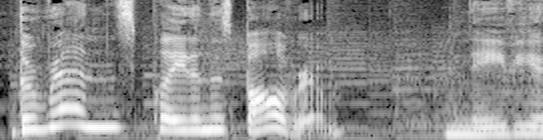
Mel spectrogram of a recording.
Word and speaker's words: Rens: Wrens, by the way, it's not the bird. It's spelled R-E-N.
